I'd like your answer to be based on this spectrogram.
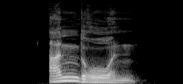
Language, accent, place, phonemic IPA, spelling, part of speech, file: German, Germany, Berlin, /ˈanˌdʁoːən/, androhen, verb, De-androhen.ogg
- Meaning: to threaten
